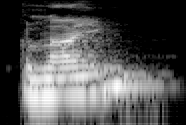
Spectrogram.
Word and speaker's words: climb: But the following words, B is silent, whether in Britain or America. Climb, crumb.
